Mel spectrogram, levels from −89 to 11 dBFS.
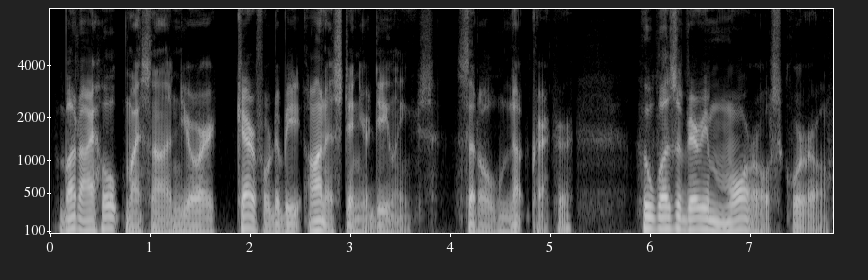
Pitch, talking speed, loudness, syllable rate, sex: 85 Hz, 175 wpm, -19 LUFS, 5.1 syllables/s, male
